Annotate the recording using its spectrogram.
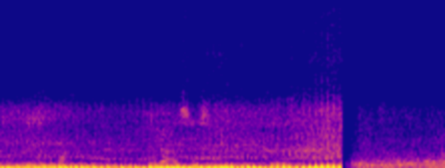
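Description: Small two-wheeler engine running steadily with wind noise, heard while riding on it; the sound cuts off abruptly about three and a half seconds in, replaced by the quieter murmur of voices inside a store.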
